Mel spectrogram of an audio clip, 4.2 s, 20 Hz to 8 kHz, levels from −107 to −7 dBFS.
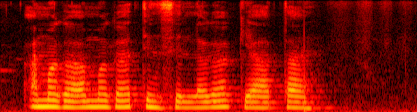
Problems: none marked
